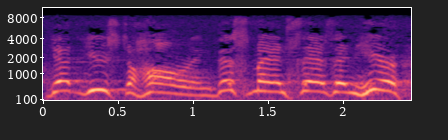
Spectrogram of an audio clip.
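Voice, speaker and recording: A woman preaching a fervent Pentecostal sermon, building to shouted repetitions and calling on the congregation to repeat her words, in an old archive tape from a church service. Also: high voice, lively intonation, moderate pace. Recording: reverberant church with faint hiss, 1980 archive tape.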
